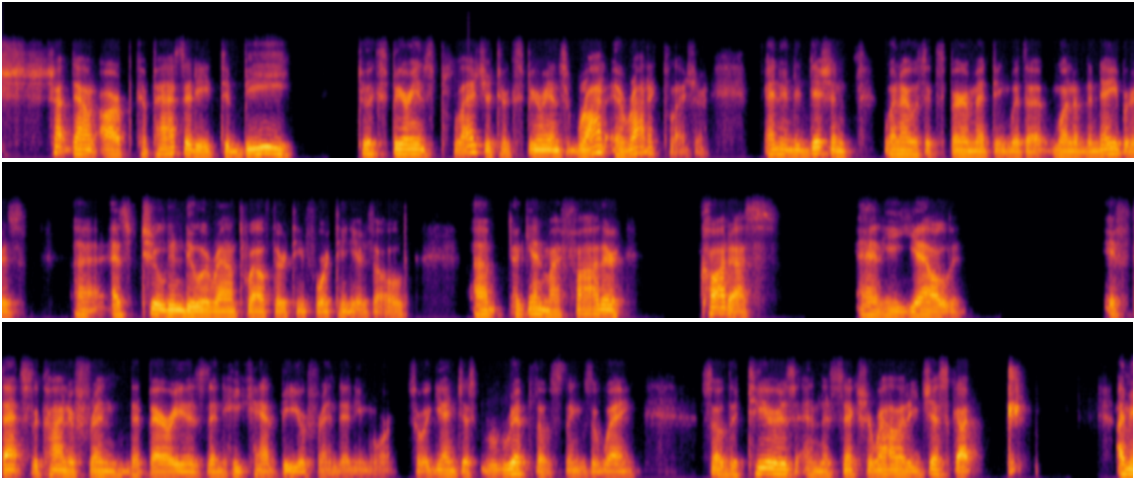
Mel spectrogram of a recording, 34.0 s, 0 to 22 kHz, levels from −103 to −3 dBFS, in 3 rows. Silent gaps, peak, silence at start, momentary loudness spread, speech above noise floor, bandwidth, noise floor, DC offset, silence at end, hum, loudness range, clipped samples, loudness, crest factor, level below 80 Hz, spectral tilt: 3.26-3.52 s, 17.93-18.27 s, 19.34-19.83 s, 21.33-22.30 s, 33.34-33.38 s; -6 dBFS; 0 s; 11 LU; 63 dB; 7.6 kHz; -87 dBFS; under 0.1%; 0 s; none; 4 LU; under 0.1%; -25 LUFS; 20 dB; -64 dBFS; -7.5 dB/octave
